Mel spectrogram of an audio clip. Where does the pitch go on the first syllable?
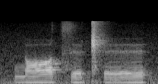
rising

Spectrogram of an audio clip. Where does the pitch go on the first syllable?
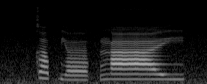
high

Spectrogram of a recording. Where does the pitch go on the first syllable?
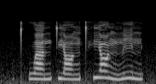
rising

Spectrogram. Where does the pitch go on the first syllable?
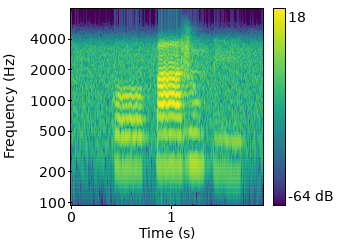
low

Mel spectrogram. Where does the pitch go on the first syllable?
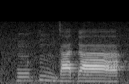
low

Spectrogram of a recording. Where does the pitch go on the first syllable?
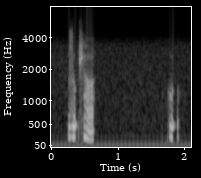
high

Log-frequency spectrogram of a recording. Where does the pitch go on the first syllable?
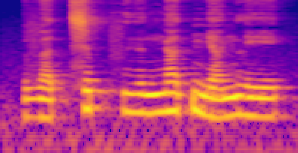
low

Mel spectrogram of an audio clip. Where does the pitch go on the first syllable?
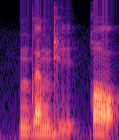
high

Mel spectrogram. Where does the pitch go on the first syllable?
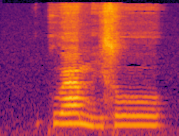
high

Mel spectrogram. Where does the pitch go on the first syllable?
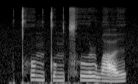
falling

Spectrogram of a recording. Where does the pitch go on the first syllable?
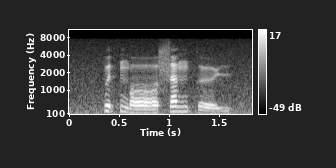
high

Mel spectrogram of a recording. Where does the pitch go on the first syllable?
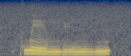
falling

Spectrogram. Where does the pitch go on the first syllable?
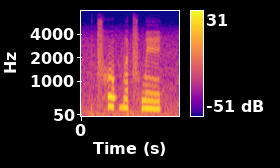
high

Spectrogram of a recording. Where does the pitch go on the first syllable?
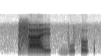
low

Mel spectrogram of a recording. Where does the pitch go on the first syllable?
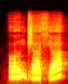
rising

